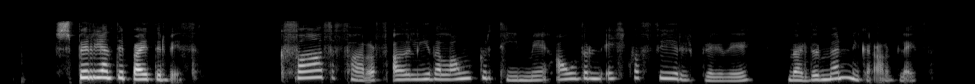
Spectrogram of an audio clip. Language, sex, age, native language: Icelandic, female, 18-19, Icelandic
